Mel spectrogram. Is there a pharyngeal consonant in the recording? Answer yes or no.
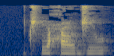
yes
